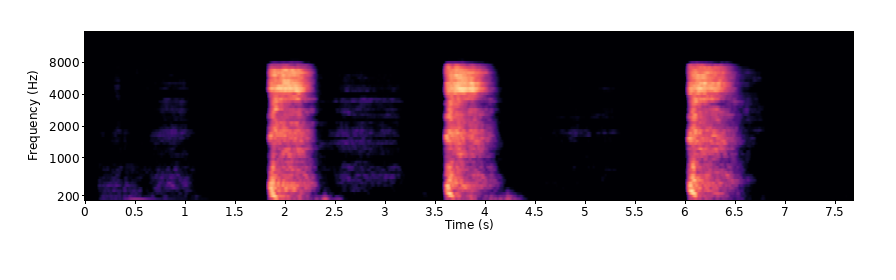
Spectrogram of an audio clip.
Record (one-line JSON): {"three_cough_length": "7.7 s", "three_cough_amplitude": 32768, "three_cough_signal_mean_std_ratio": 0.32, "survey_phase": "alpha (2021-03-01 to 2021-08-12)", "age": "18-44", "gender": "Male", "wearing_mask": "No", "symptom_cough_any": true, "symptom_fatigue": true, "symptom_headache": true, "smoker_status": "Never smoked", "respiratory_condition_asthma": false, "respiratory_condition_other": false, "recruitment_source": "Test and Trace", "submission_delay": "37 days", "covid_test_result": "Negative", "covid_test_method": "RT-qPCR"}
